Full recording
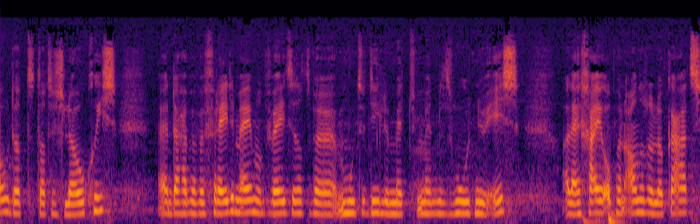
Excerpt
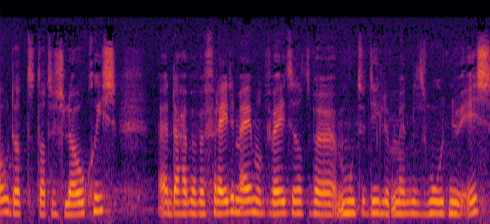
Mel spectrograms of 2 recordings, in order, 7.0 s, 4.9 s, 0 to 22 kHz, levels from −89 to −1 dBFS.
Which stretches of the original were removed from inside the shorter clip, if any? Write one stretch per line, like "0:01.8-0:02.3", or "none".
0:03.9-0:04.1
